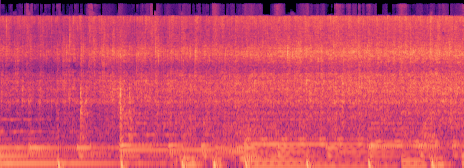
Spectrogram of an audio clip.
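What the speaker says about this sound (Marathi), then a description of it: "आता टमाटा छान मऊ पडेपर्यंत आपल्याला हे परतून घ्यायचं आहे" Onion and tomato sautéing in a pan for methi chaman, a loud steady sizzle with repeated spoon scrapes and taps against the pan, no talk.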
